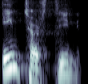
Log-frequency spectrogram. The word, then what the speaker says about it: interesting: fue fantástico it wass intersting intersting se escribe interesting pero la e Con la s son completamente mudas Por eso digo interstim intersting Son interesantes Ok entonces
